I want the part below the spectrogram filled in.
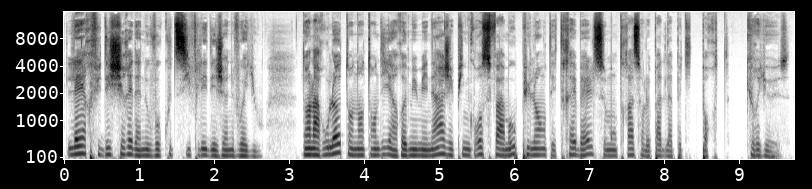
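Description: A woman reads a dark tale aloud with measured drama. Her voice sits low and mellow, recorded close and dry. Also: fairly even intonation, no echo. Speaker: narrator. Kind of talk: scripted story reading.

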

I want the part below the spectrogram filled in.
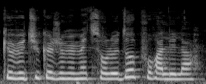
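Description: A woman's voice: high voice, steady tone, quick pace, a little mellow, close to an everyday voice. A woman voicing a discontented, vain young wife in an audiobook story, speaking in a plaintive, sulky way. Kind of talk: audiobook dialogue.

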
